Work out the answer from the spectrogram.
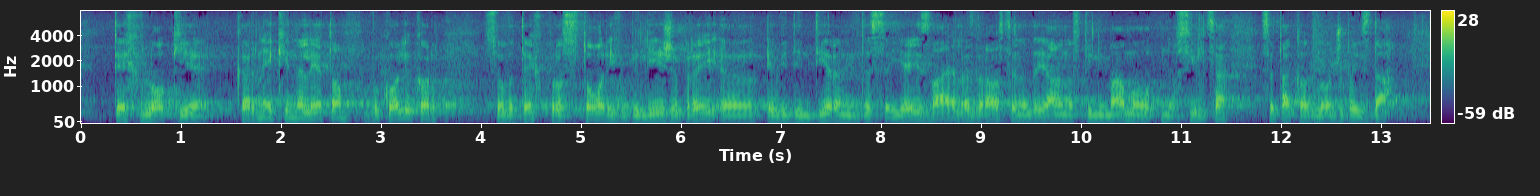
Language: Slovenian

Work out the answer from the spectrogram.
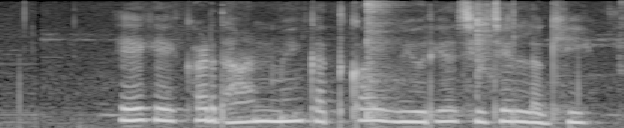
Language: Chhattisgarhi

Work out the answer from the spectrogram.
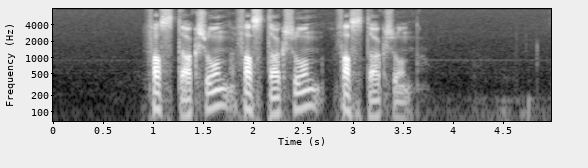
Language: Norwegian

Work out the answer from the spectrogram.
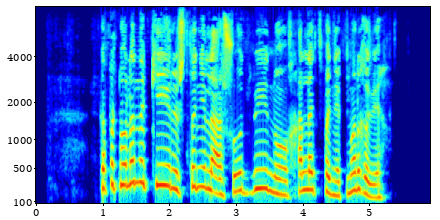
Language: Pashto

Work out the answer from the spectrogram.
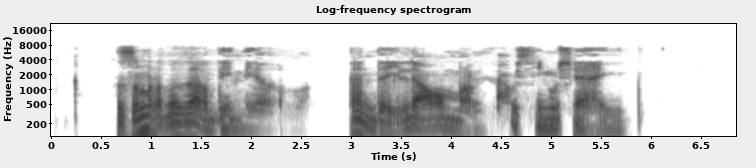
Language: Kabyle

